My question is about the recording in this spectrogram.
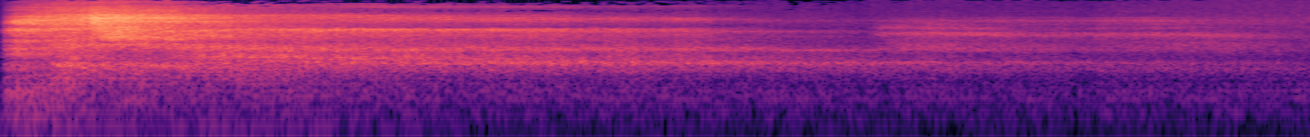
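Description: Logo-reveal sound effect: a hissing whoosh that hits suddenly, then fades slowly over several seconds.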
